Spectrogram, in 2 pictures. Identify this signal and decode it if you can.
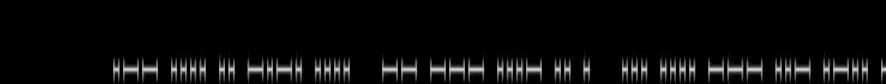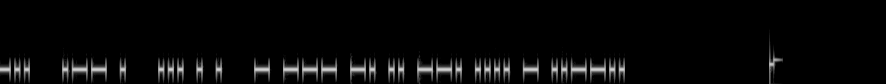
Morse code, heard as a keyed tone, about 25 wpm, 700 Hz. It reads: WHICH MOVIE SHOULD WE SEE TONIGHT?
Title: Sentences from Top 1000 Words - Review Part 5 - 25wpm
